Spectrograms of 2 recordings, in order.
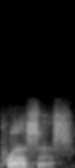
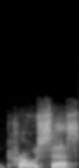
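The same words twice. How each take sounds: First: The word is said with an American accent. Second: The word is said with a Canadian accent. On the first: The speaker calls it wrong. "instead of process" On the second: The speaker calls it right. "you got to say process"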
